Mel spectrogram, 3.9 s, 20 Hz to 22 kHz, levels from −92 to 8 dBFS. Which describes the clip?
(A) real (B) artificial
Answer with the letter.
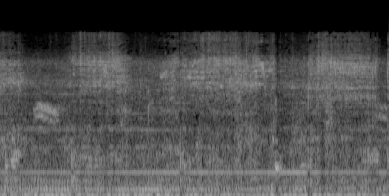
A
